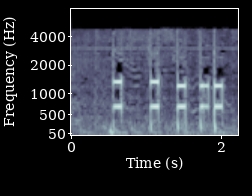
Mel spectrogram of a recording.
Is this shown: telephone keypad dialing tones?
yes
